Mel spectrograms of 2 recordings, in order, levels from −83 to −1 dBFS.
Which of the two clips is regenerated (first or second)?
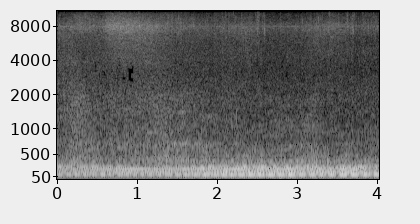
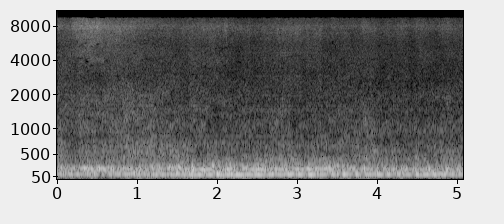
second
